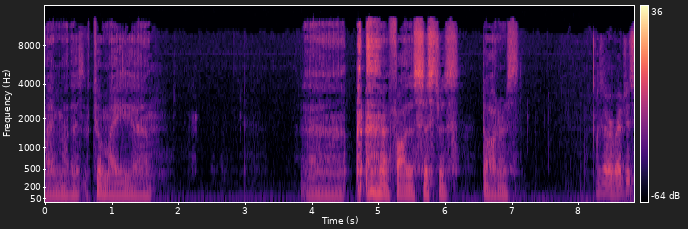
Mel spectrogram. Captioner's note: clears throat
